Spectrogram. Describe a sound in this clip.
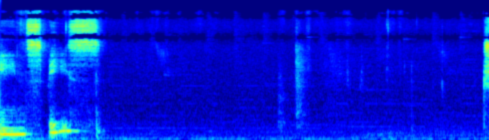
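A crochet hook softly scrapes and rustles through yarn.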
